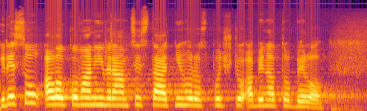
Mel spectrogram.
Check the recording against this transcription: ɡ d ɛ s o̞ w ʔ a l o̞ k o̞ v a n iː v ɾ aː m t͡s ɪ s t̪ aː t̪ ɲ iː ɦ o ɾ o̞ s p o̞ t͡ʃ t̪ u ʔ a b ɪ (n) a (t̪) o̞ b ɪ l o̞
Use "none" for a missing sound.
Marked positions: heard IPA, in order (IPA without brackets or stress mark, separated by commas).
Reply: n, t̪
